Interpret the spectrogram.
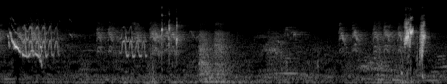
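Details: Budgie chicks calling as a male feeds them, October 18, 2023: a loud rasping chirp at the start, quieter scratchy notes through the middle, then sharp high squeaks near the end.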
